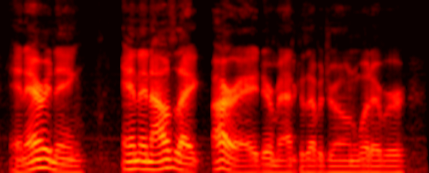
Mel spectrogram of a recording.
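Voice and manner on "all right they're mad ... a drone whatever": ordinary talk, nothing marked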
